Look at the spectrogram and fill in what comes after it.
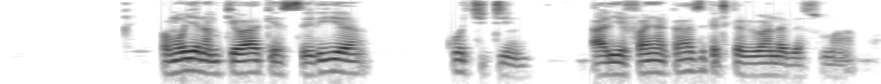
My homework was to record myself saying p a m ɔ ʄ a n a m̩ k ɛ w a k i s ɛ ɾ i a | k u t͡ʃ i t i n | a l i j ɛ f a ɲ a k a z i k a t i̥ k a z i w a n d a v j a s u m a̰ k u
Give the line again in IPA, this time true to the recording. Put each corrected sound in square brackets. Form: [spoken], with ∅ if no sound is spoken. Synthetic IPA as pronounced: p a m ɔ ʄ a n a m̩ k ɛ w a k [ɛ] s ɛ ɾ i a | k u t͡ʃ i t i n | a l i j ɛ f a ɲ a k a z i k a t i̥ k a [v] i w a n d a v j a s u m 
